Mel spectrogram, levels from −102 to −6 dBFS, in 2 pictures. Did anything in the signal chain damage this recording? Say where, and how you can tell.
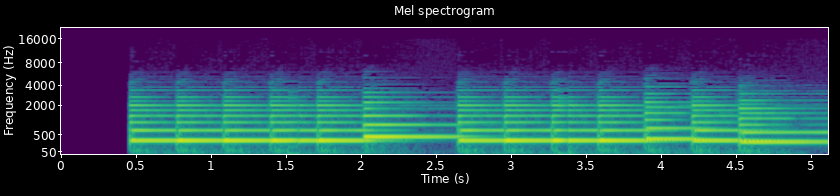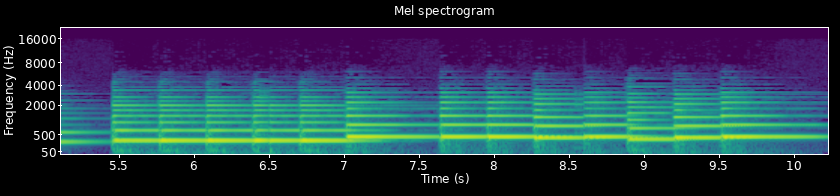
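Yes. Burst of packet loss on the network at 1.51, 3.31, 6.43 and 8.53 s: each time the receiver stretches and fades the last sound for about 60 ms, then skips ahead past the lost stretch.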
